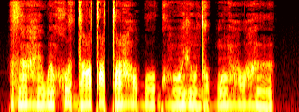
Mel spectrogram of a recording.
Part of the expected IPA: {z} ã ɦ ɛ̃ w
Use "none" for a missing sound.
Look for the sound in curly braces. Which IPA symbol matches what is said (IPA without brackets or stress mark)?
z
